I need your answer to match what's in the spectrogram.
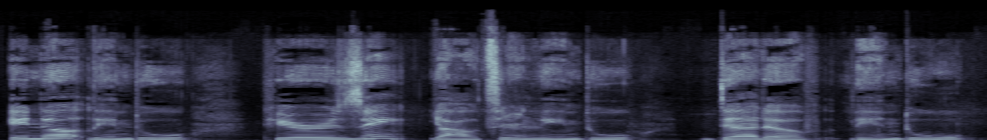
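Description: A woman's voice: mid-range voice, slow pace, warm tone. Woman English teacher, patient lyric explainer who sings demo lines. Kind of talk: song lyric lesson.

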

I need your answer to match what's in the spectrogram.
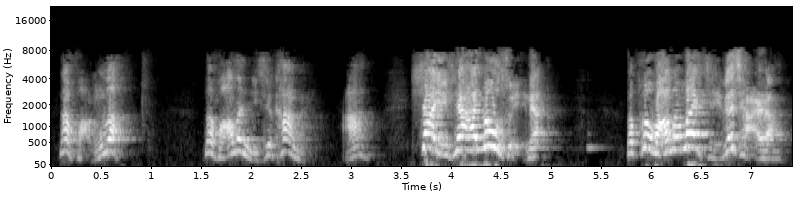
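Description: A man's voice: extremely high pitch, huge pitch swings, moderate pace, long pauses, pushed and bright, lo-fi sound, exaggerated voice. A man playing a crude, taunting brother-in-law. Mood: defiant. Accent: Northeastern Mandarin. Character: brash younger brother-in-law, stubborn and crude. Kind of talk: comic stage folk opera dialogue. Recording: echoey stage sound.

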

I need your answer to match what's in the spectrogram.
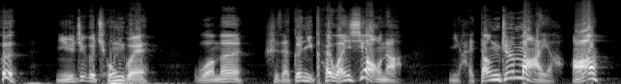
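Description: Man doing a sneering court runner, loud, scornful, pitch jumping up. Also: wildly swooping pitch, a little slow, no room sound, clean studio sound, heavily acted. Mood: mocking anger. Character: scornful male official runner, rough and angry.

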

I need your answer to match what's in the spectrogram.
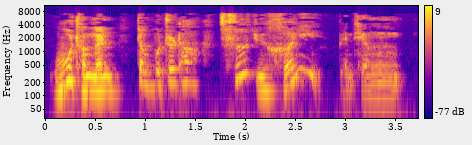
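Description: Slow husky male storyteller, dramatic swooping reading. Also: a little high, wildly swooping pitch, darkish tone. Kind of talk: serialized novel narration. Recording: dull lo-fi recording.

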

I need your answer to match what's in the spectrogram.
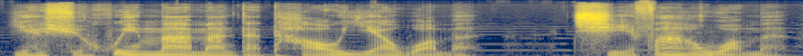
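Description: A man reading a literary essay aloud for a podcast, measured and earnest, rising emphatically on rhetorical questions. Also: extremely low pitch, very animated, slightly rough. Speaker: podcast reader. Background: soft background music.

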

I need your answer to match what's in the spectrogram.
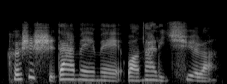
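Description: A woman voicing a flustered married noblewoman who tries to laugh things off and smooth them over. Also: mid-range voice, moderate pace, bright, forceful tone, no echo, dull audio, lightly acted. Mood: placating. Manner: laughing it off, appeasing.

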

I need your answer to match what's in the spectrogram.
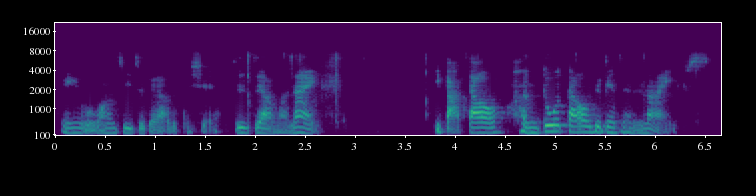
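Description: A woman teaching a livestreamed English lesson, explaining step by step and repeating words slowly to model their pronunciation. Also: fairly low pitch, creaky, darkish tone, husky, dry recording. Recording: dull lo-fi livestream audio.

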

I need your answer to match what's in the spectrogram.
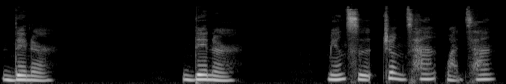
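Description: A woman teacher works through a vocabulary drill at a very slow pace, saying each word twice before its meanings. Her voice is mellow and measured, and the recording is dry and close. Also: mid-range voice, steady tone, no room sound. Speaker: English teacher.

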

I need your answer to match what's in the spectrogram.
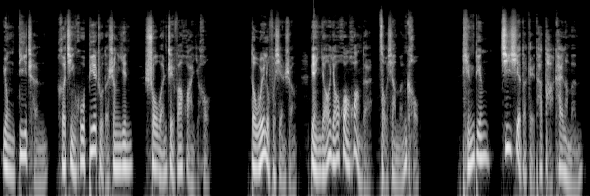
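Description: A male audiobook narrator with a deep, husky voice. His dramatic, expressive reading swings widely in pitch. The sound is dry and close. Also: moderate pace, no room sound.

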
